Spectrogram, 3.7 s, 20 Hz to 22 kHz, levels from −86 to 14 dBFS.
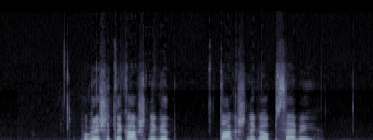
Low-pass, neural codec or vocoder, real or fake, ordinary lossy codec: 19.8 kHz; none; real; Opus, 32 kbps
